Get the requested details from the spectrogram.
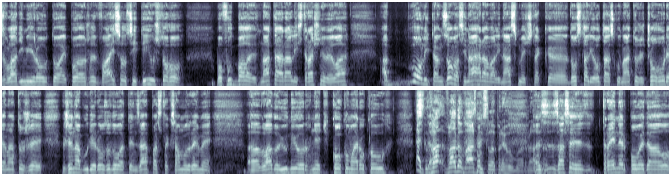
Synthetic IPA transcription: zʋlaɟimiːɾɔʊt̪ɔajpɔʋɛd̪alʒɛʋajsɔsit̪iːuʃt̪ɔɦɔ | ʋɔfud̪̚balɛnat̪aːɾalist̪ɾaʃɲɛʋɛla | ʔa̰bɔlit̪amzɔʋasinaɦɾaːʋalinasmɛt͡ɕt̪akd̪ɔst̪aliɔt̪aːskunat̪ɔʒɛt͡ʃɔɦɔʋɔɾɪanat̪ɔʒɛʒɛnabuɟɛɾɔzɦɔd̪ɔʋac̚t̪ɛnzaːpast̪aksamɔzɾɛjmɛ | ʋlaːd̪ɔjuniɔɾɦɲɛckɔlkɔmaːɾɔkɔʊ | akaʋlaːd̪ɔmaːzislɛpɾɛɦumɔɾnzasɛt̪ɾɛːnɛɾpɔʋɛd̪al

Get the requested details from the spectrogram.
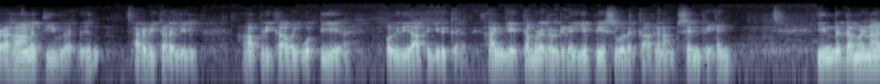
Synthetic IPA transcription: ɐɻɐɣaːnɐt̪iːʋɯɐðɯ | ʔɐ̰ɾɐbɪkːɐɽɐlɪl | ʔa̰ːfɪɾɪkːaːʋɐɪɔʈːɪjɐ | pɐɣɯðɪjaːɣɐɪɾɯkːɪrɐðɯɐŋɡeːt̪ɐmɪɻɐɾɣɐɭɪɽɐjeːpeːsɯʋɐðɐrka̰ːɣɐnaːnsɛndreːn | ʔɪ̰nd̪ɐt̪ɐmɪɻnaː

